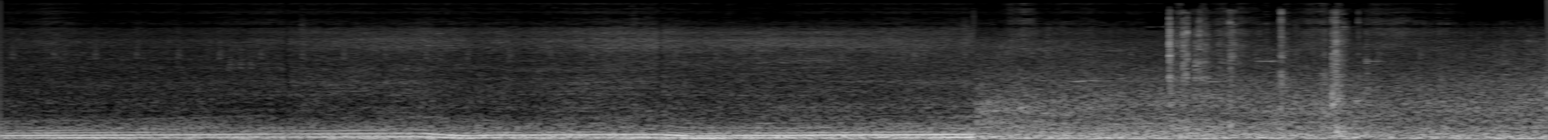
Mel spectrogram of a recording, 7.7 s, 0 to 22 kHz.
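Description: A BMW 340i drives around the block with a steady mid-pitched engine hum that rises and shifts as it runs, then gives way to road rumble. A few short mechanical clicks come near the end.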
